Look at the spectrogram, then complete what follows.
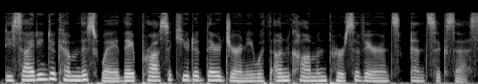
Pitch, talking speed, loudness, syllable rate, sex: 175 Hz, 175 wpm, -16 LUFS, 5.8 syllables/s, female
